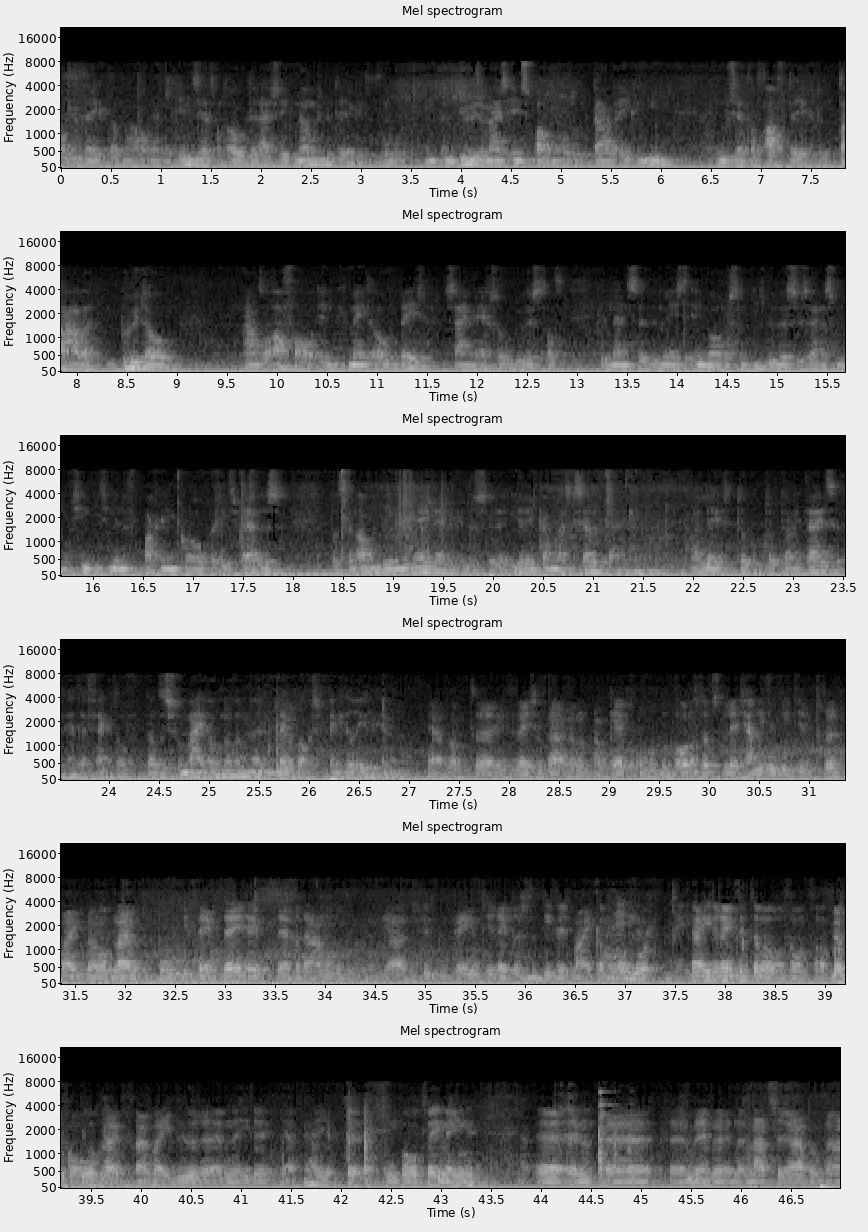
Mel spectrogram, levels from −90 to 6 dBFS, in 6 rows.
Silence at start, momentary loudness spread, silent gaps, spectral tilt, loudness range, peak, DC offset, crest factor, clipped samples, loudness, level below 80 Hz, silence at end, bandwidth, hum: 0 s; 7 LU; none; -7.5 dB/octave; 3 LU; -10 dBFS; under 0.1%; 18 dB; under 0.1%; -31 LUFS; -32 dBFS; 0 s; 8 kHz; none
